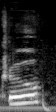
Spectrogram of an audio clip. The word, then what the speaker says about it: Chuu: I want to note that it's supposed to sound a bit more like crew. It just doesn't translate super well into English. It has to do with the pronunciation of the L and the R.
